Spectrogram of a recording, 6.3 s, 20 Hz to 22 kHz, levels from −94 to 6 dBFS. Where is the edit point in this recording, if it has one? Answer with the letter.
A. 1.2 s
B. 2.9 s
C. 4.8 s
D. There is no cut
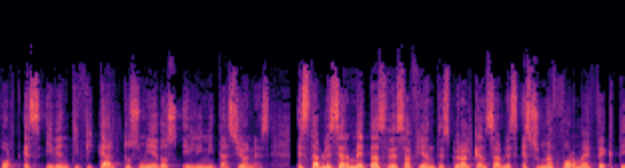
B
